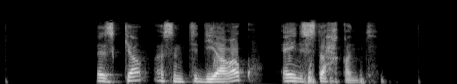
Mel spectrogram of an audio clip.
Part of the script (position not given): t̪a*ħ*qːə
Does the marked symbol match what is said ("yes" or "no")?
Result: yes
